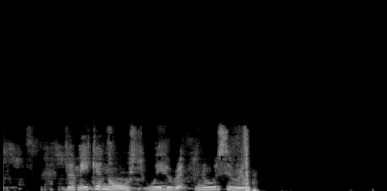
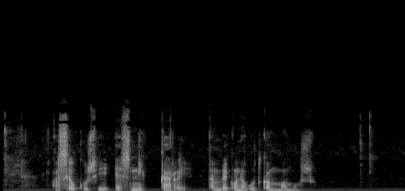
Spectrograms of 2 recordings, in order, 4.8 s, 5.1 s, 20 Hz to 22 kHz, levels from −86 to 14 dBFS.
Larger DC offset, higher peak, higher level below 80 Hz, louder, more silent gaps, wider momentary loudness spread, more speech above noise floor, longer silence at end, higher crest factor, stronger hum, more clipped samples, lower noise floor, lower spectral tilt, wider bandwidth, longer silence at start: neither; about the same, -2 dBFS vs -2 dBFS; first, -56 dBFS vs -70 dBFS; first, -21 LUFS vs -29 LUFS; neither; second, 5 LU vs 14 LU; first, over 70 dB vs 37 dB; first, 1.6 s vs 1.15 s; second, 22 dB vs 28 dB; second, none vs 50 Hz at -55 dBFS; neither; first, under -90 dBFS vs -67 dBFS; first, -5.5 dB/octave vs -3.5 dB/octave; second, 8 kHz vs 10 kHz; first, 0.75 s vs 0.05 s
